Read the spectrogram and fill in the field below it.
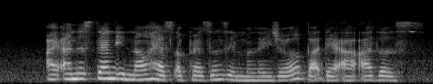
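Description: No technical faults are audible anywhere in this speech recording.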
